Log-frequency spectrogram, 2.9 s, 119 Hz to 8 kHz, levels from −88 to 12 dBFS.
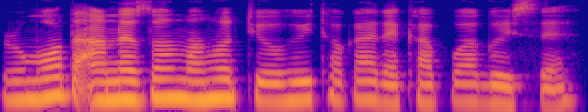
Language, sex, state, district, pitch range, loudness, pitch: Assamese, female, Assam, Kamrup Metropolitan, 170-195 Hz, -17 LUFS, 190 Hz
